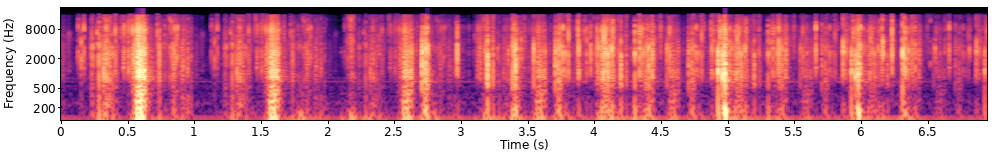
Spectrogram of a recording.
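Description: A thick black neoprene fabric sleeve, hollow and soft, is held close to the microphone while fingertips and nails scratch its textured surface. Dry, bright scratching and crinkling come in uneven bursts, with a few sharper cracks and a faint low hum underneath.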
